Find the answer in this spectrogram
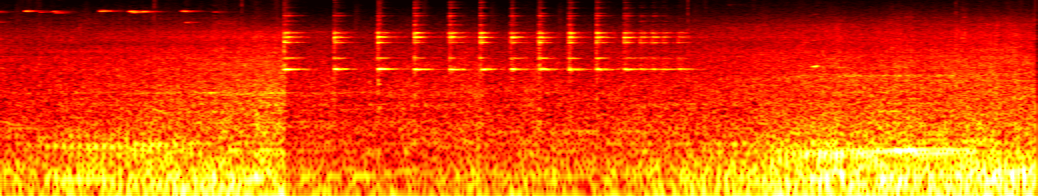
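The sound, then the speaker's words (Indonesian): Steady roar of busy main-road traffic with a heavy truck rumbling past, louder toward the end, while a quick series of about nine bright metallic clinks rings out in the middle, as a street vendor pushes a food cart along the road. “Ntar ada truk, ada truk.”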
